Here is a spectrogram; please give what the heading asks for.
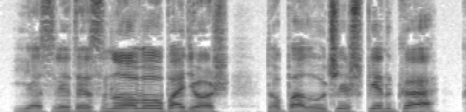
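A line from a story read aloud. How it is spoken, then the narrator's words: Shouting. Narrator (Russian): крикнул он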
